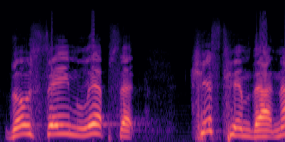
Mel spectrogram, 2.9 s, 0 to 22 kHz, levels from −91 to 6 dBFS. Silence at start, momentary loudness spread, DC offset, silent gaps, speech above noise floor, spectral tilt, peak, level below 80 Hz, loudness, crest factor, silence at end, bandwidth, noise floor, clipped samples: 0.1 s; 8 LU; under 0.1%; none; 39 dB; -7 dB/octave; -10 dBFS; -62 dBFS; -25 LUFS; 16 dB; 0 s; 8.6 kHz; -63 dBFS; under 0.1%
